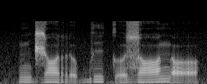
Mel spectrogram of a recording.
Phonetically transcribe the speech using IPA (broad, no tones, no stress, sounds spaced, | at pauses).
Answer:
n d͡ʒ ɔ r o̰ b ɨ k o̰ z ɔ n ɔ̰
